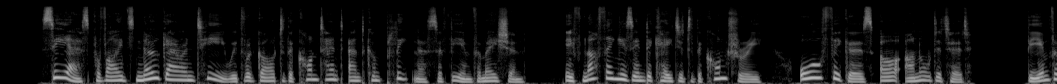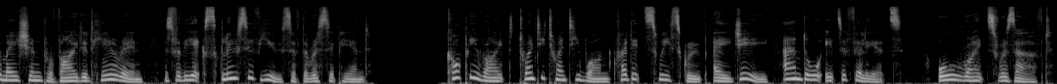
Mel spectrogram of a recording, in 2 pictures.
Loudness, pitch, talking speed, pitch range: -28 LUFS, 175 Hz, 140 wpm, 135-225 Hz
